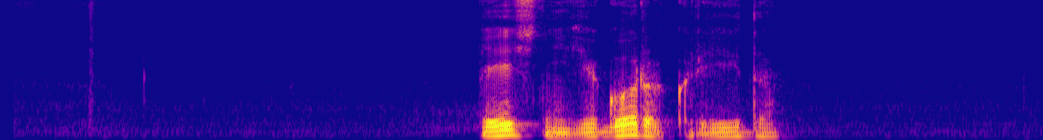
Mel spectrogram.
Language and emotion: Russian, sad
